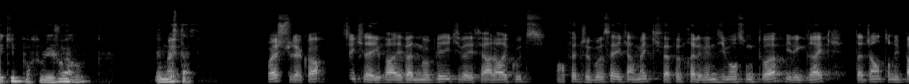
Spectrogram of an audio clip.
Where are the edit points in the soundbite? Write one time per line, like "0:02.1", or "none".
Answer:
0:03.3

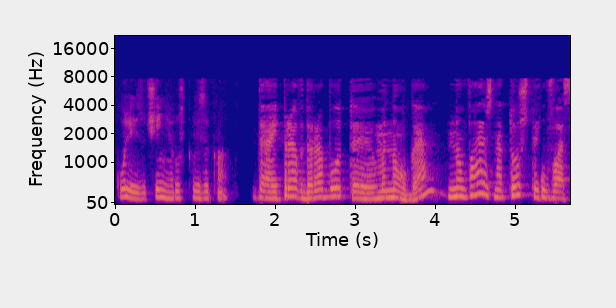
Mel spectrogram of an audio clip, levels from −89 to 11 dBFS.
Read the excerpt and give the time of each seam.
none

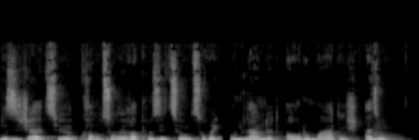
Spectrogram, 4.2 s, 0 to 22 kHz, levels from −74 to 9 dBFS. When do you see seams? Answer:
0:02.2

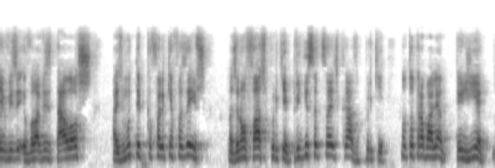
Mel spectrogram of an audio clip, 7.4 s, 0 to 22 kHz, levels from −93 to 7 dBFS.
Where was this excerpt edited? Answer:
none

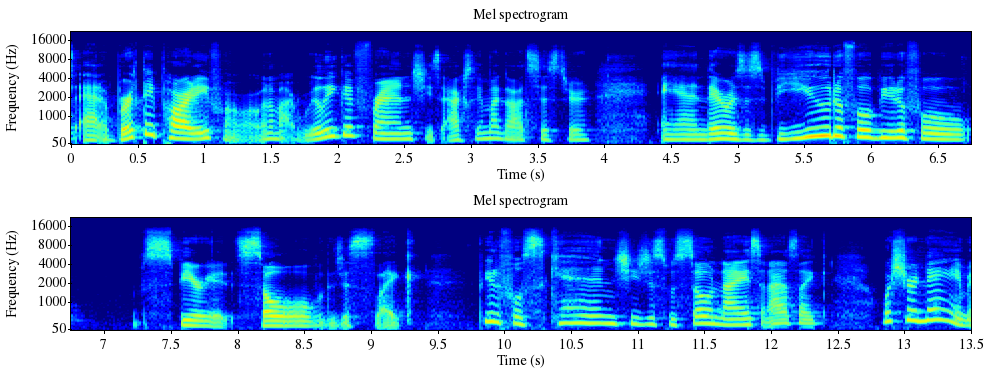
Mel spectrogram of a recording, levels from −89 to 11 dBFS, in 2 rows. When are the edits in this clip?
none

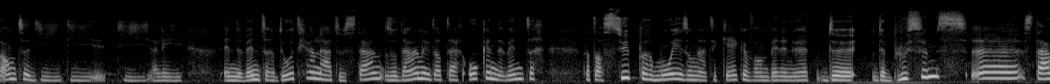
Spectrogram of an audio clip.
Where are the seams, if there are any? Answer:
0:08.1

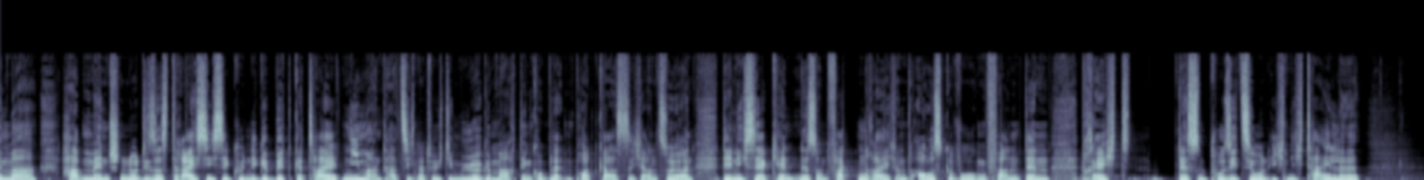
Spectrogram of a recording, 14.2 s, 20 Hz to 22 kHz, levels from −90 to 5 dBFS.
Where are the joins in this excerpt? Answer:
none

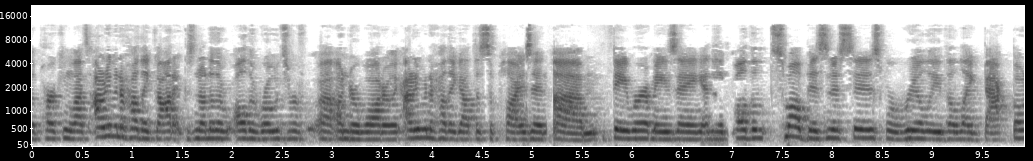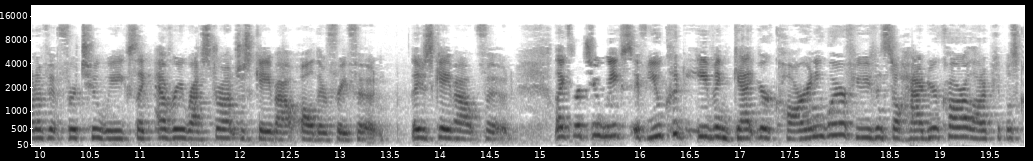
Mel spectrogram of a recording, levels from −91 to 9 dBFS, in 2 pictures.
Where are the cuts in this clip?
0:05.1

